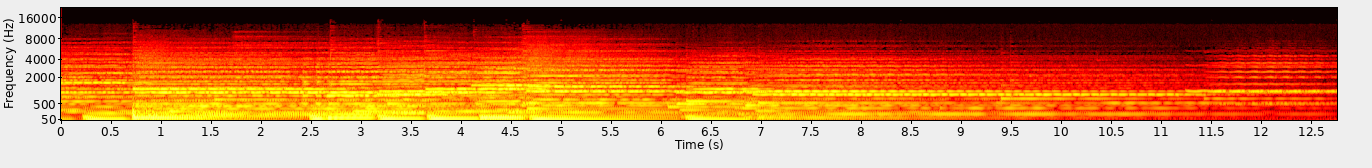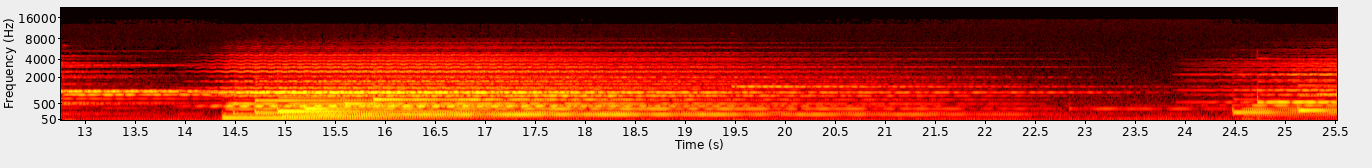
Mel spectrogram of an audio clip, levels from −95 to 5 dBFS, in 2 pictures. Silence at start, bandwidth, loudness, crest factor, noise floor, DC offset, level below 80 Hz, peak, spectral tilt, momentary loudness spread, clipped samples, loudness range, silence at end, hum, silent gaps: 0 s; 9.2 kHz; -18 LUFS; 18 dB; -55 dBFS; under 0.1%; -26 dBFS; -2 dBFS; -6.5 dB/octave; 20 LU; under 0.1%; 20 LU; 0 s; none; none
